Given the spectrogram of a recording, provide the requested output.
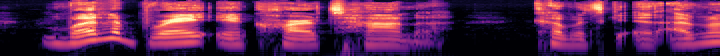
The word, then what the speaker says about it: Cortana: Uh Like, Mother Brain and Cortana coming together. Am I saying it right? yeah, Cortana.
